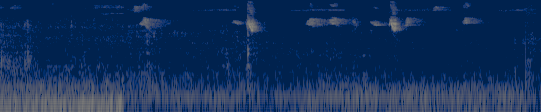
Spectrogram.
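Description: Faint birds chirping: short, high chirps several times over a low rumble that drops away about a second in.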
